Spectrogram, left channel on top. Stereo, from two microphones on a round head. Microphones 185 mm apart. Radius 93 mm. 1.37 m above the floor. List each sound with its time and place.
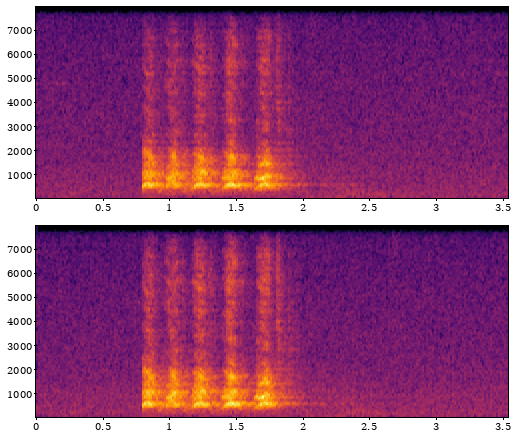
0.8 s a dog barking: 20° right (ahead or behind), 0.8 m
